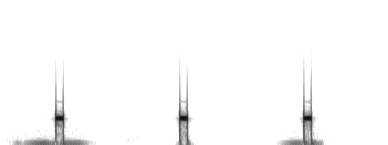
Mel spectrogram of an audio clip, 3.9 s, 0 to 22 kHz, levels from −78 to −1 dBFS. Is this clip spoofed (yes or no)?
yes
